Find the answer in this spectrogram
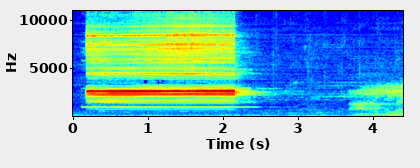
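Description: Arena buzzer sounding once for about two seconds, a loud steady electronic tone that cuts off suddenly: the horn that ends a cutting horse run's time.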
